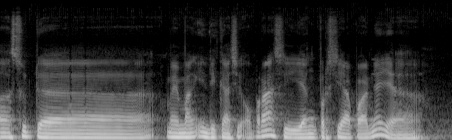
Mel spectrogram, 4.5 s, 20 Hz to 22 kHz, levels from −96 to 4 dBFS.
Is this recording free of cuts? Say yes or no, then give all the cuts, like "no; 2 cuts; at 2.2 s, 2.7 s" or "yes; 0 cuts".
yes; 0 cuts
